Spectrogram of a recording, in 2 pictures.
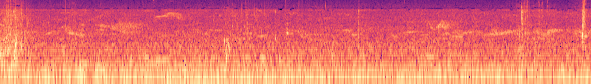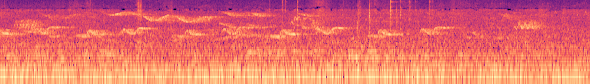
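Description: Birds chirping and singing over steady outdoor background noise, with a run of quick repeated notes past the middle and a couple of faint sharp clicks.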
